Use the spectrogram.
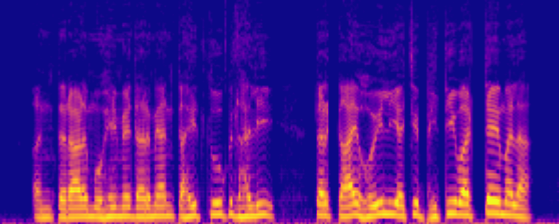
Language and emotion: Marathi, fearful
